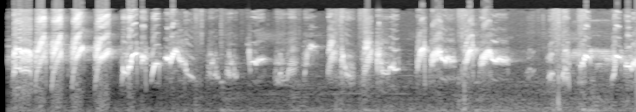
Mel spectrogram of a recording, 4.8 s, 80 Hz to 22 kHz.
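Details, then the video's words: Red-whiskered bulbul singing in the morning in a fast, fired-up double-twisting style used to train other birds: dense run of bright warbled, bubbling notes rising and falling, with brief pauses between phrase groups. "Luyện chào mào hót sáng 2022 - Hót hay nhanh căng lửa | Ép bổi Giọng xoắn kép"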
